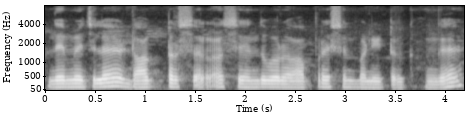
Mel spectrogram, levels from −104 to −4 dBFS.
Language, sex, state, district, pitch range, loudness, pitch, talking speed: Tamil, male, Tamil Nadu, Kanyakumari, 115-125 Hz, -17 LUFS, 120 Hz, 115 wpm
